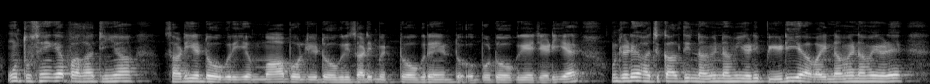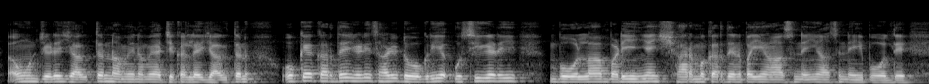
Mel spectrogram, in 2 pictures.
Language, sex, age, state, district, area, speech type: Dogri, male, 18-30, Jammu and Kashmir, Reasi, rural, spontaneous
